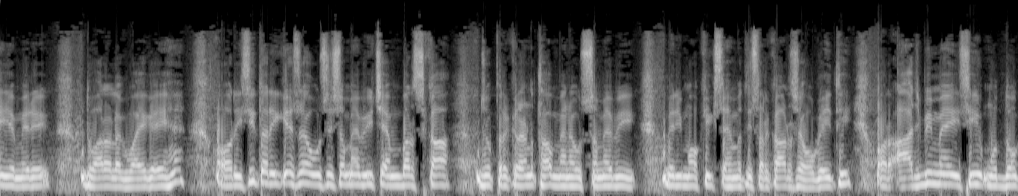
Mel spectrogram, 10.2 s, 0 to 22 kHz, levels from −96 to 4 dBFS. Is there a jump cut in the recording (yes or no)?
no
